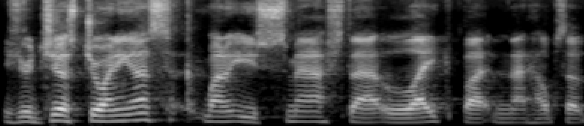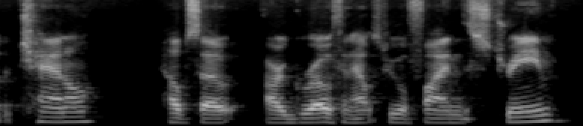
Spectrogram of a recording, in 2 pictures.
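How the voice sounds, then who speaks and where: A young man from Canada talks through a tennis match for his live-stream viewers from home. His voice sits in an everyday middle pitch, and his talk is loose and conversational, full of fillers and restarts. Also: moderate pace. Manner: relaxed, chatty, with filler words and self-corrections. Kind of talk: casual live watch-party commentary. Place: home room.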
